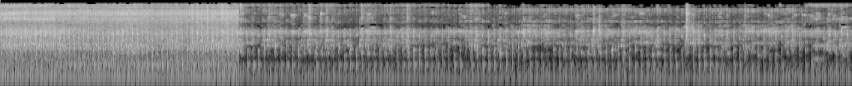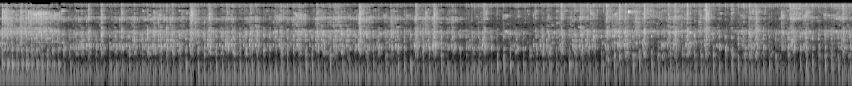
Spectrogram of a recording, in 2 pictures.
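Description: A small diesel engine chugs loudly and steadily close by.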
